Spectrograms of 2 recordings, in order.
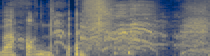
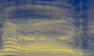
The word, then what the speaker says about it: Mahon: I'd say, they go, Mann, and I'd be like, no, Ma is in mahogany, Han is in Honda Civic.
